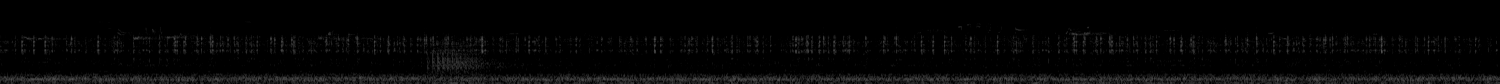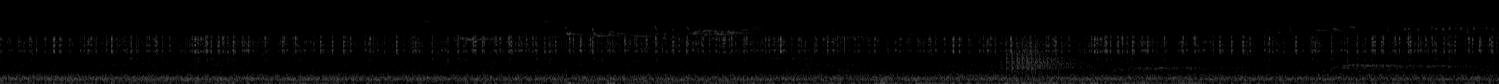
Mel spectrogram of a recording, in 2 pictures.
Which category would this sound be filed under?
Soundscapes > Nature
